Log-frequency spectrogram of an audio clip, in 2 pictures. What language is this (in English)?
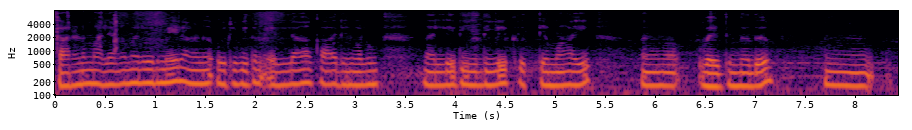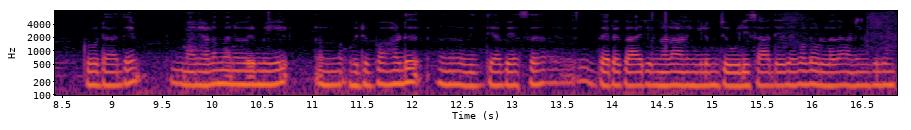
Malayalam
